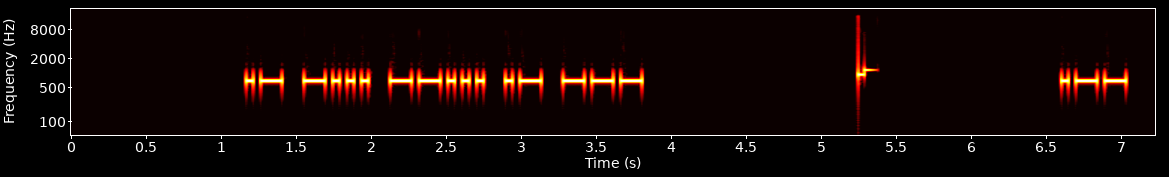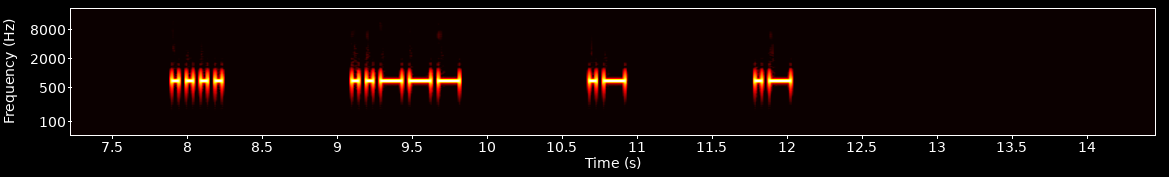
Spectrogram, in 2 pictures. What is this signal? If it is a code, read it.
Morse code, heard as a keyed tone, about 25 wpm, spaced as for 13 wpm, 700 Hz. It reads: AB7AO WH2AA
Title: USA Call Signs - 5 Characters - 6x Character Spacing - 25wpm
